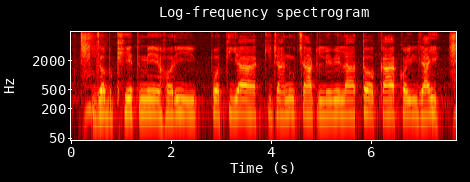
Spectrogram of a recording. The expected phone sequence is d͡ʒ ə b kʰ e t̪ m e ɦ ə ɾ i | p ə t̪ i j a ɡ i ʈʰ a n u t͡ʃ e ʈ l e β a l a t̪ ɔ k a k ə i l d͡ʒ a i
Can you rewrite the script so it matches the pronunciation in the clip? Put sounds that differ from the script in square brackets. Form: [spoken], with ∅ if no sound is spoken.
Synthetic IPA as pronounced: d͡ʒ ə b kʰ e t̪ m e ɦ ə ɾ i | p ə t̪ i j a [k] i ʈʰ a n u t͡ʃ [a] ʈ l e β [e] l a t̪ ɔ k a k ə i l d͡ʒ a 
